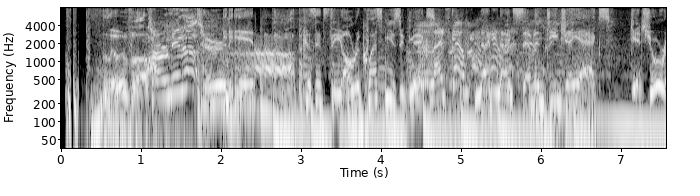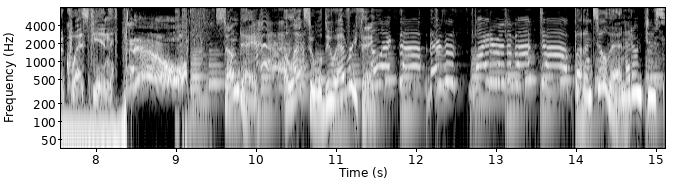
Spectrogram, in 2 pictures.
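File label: radio men contemporary hit radio; radio imaging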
